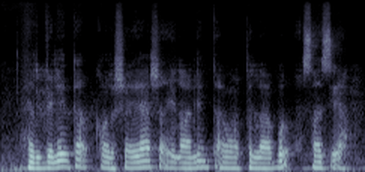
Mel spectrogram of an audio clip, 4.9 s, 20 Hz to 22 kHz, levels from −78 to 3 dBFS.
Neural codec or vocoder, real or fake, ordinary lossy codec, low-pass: codec, 44.1 kHz, 2.6 kbps, DAC; fake; none; none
